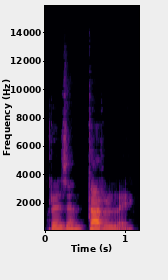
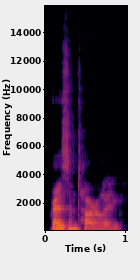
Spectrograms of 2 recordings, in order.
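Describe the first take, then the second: First: Only the syllable tar carries stress. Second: Several syllables carry stress. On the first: "They've got the accent over the ta" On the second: "if you're saying it like an English speaker"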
